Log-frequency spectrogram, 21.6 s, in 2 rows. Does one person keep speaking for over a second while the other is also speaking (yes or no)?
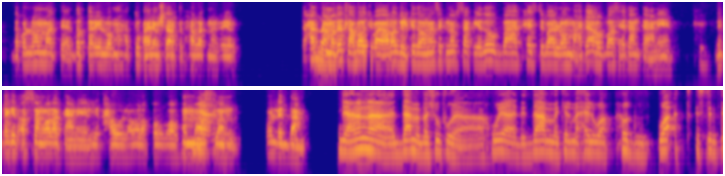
no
